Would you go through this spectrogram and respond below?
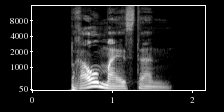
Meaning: dative plural of Braumeister
- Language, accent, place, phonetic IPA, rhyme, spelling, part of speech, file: German, Germany, Berlin, [ˈbʁaʊ̯ˌmaɪ̯stɐn], -aʊ̯maɪ̯stɐn, Braumeistern, noun, De-Braumeistern.ogg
